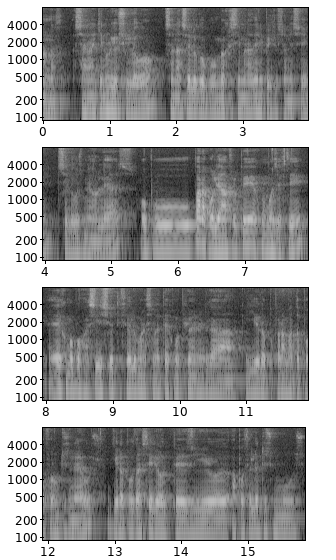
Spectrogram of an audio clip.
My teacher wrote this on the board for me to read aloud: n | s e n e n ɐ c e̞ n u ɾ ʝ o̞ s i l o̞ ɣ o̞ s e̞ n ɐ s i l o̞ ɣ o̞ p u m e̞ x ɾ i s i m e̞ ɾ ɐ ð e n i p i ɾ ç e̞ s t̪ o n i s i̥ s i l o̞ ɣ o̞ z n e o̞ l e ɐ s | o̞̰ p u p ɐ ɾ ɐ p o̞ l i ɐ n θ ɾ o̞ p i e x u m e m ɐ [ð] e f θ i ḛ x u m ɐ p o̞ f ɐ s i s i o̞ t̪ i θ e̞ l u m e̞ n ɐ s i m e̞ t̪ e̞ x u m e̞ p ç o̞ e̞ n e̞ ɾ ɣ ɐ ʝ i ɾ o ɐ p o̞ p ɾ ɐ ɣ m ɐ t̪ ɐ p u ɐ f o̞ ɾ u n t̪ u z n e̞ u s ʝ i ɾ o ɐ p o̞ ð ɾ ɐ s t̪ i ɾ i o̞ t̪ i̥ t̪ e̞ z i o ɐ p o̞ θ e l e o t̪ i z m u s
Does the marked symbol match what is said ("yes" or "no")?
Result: no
